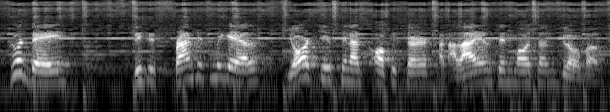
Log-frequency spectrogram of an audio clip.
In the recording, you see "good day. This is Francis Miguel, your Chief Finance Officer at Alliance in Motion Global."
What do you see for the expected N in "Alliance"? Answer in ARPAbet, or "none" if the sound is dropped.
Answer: N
